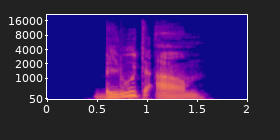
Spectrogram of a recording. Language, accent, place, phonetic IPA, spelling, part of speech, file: German, Germany, Berlin, [ˈbluːtˌʔaʁm], blutarm, adjective, De-blutarm.ogg
- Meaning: anaemic, bloodless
